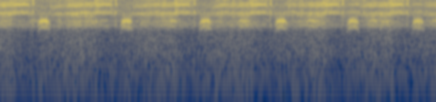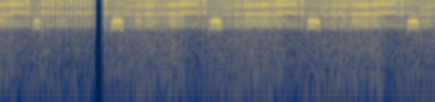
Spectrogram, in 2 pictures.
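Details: Soyosan cicada recorded on Muuido, Korea: an intense, high-pitched buzzing hiss with rhythmic pulses recurring about once a second, briefly cut by a sharp click and momentary dropout midway before the droning resumes.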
